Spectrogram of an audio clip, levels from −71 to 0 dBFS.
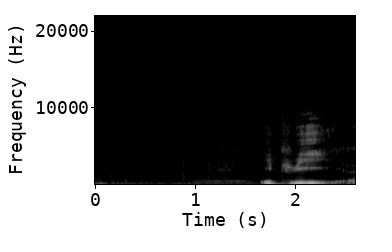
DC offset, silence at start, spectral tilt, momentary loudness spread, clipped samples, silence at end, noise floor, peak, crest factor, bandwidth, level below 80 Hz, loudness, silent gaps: under 0.1%; 0 s; -5 dB/octave; 10 LU; under 0.1%; 0 s; -62 dBFS; -16 dBFS; 20 dB; 12 kHz; -64 dBFS; -32 LUFS; none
